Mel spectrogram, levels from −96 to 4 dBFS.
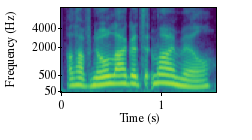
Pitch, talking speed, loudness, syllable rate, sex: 210 Hz, 270 wpm, -14 LUFS, 5.7 syllables/s, female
